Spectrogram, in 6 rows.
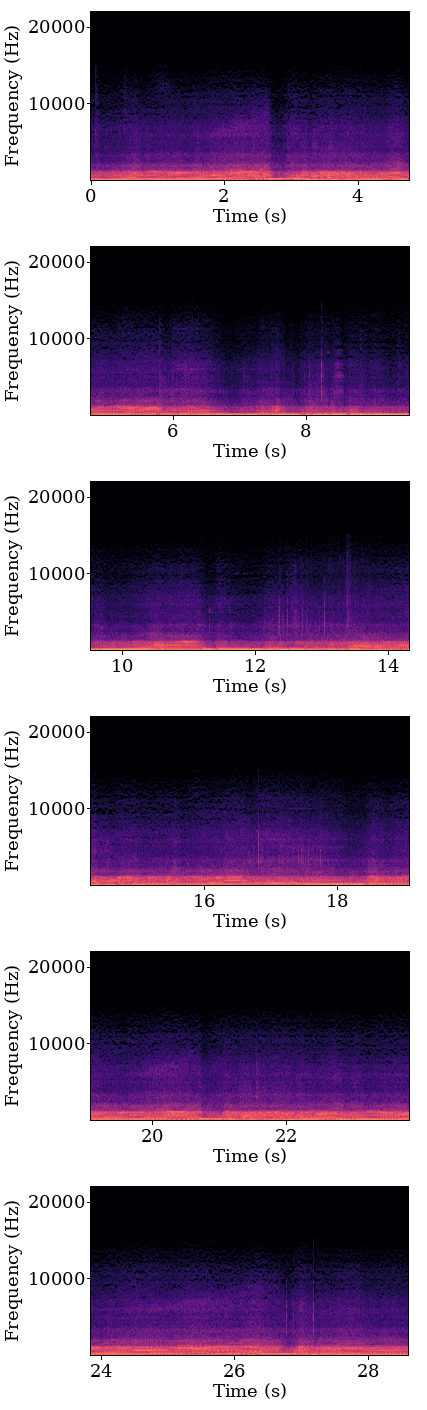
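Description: BMW 318 race car's four-cylinder engine, heard from inside the stripped cabin as it is driven hard on track. Its pitch climbs and falls over and over, with several abrupt breaks at the gear changes.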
